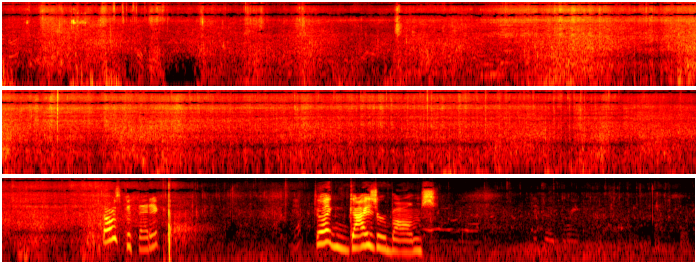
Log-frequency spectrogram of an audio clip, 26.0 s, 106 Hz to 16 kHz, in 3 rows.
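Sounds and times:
fountain fireworks hissing: 5.8 - 19.9
faint pops: 19.4 - 20.0.

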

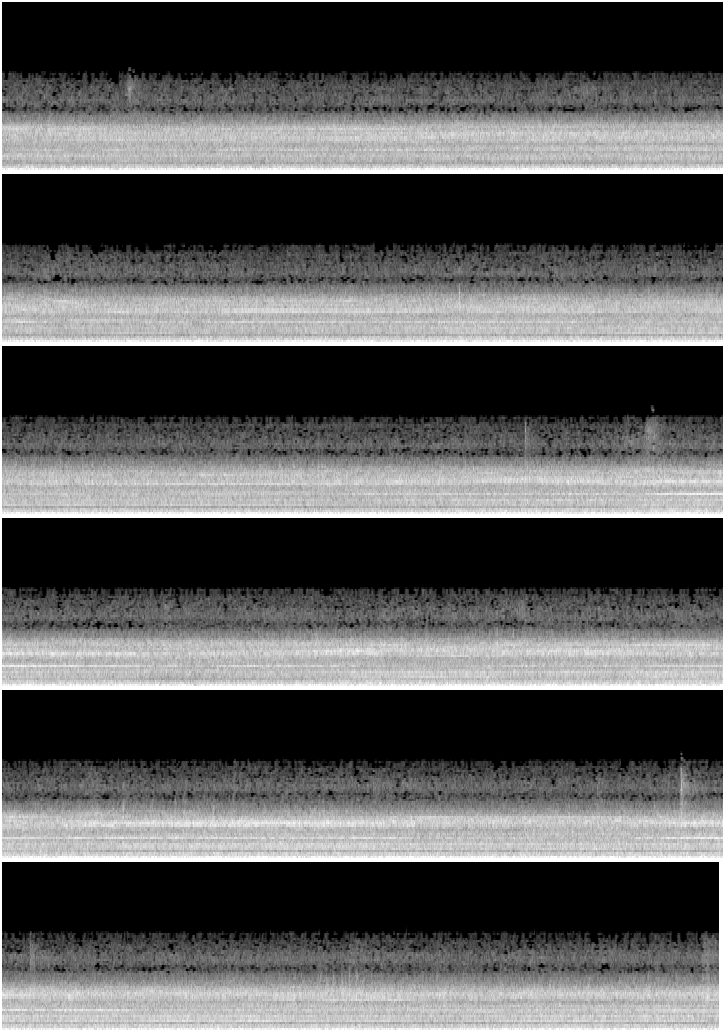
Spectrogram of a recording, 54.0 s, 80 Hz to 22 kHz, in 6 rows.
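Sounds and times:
jet engine and airflow roar: 0.0 - 54.0.

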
